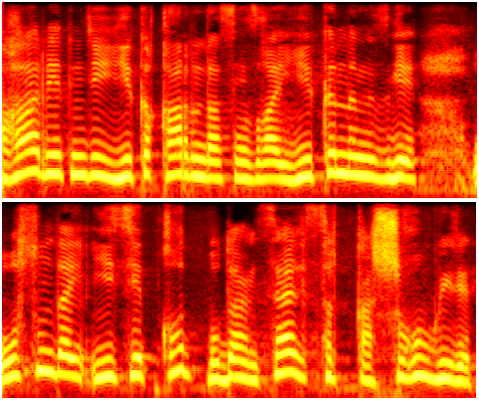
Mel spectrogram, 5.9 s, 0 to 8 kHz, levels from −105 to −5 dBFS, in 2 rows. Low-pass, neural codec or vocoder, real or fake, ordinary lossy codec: none; codec, 16 kHz, 4 kbps, X-Codec, HuBERT features, trained on balanced general audio; fake; none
